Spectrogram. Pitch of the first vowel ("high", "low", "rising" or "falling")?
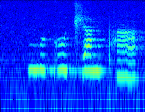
high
